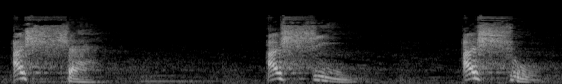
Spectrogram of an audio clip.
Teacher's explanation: nampak adalah apa yang disebut dengan sifat atafasyi yaitu menyebarnya angin di dalam mulut kita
